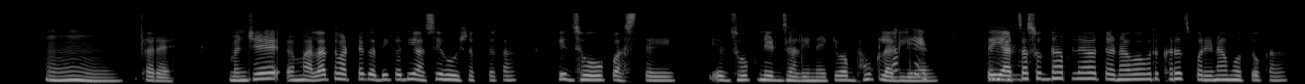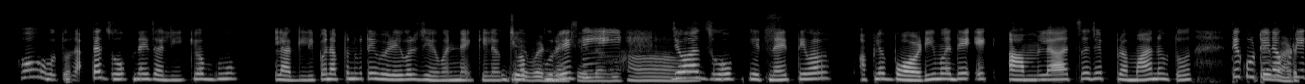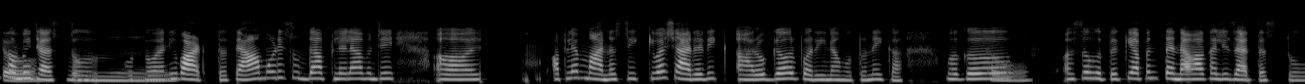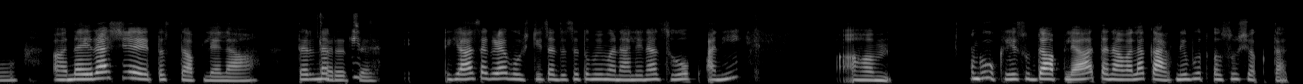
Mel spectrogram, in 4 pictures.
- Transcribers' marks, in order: other noise; drawn out: "हम्म"
- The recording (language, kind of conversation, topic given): Marathi, podcast, तुम्हाला तणावाची लक्षणे कशी लक्षात येतात?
